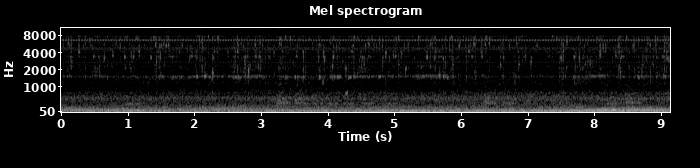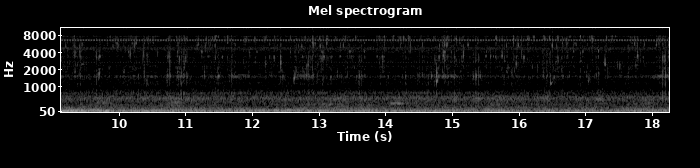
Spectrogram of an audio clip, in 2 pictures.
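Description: Faint low rumble that swells about halfway through, with light ticks and small water splashes from a Eurasian blue tit bathing in a shallow pool.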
